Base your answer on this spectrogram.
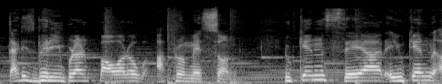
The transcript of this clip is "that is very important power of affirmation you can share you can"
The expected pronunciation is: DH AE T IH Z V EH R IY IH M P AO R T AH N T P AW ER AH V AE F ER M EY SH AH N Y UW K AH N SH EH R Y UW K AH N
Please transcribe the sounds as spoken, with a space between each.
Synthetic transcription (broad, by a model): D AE T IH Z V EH R IY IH M P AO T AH N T P AW ER AH V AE P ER M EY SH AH N Y UW K AH N S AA R Y UW K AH N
